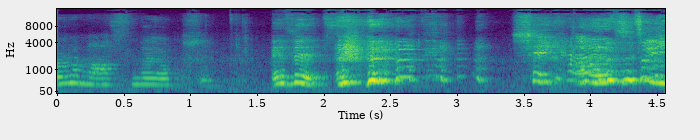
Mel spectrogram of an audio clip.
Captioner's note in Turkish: kahkaha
